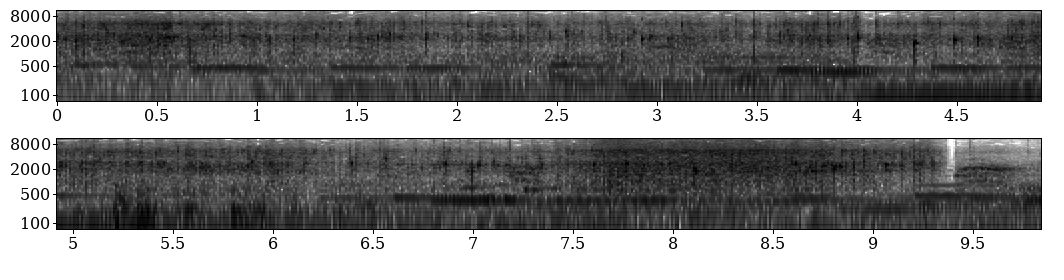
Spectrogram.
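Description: Hot oil sizzling in a frying pan around masala-marinated tilapia pieces, with a plastic spatula scraping and lifting the fish out. The sizzle swells louder about three-quarters of the way in, then briefly drops away near the end.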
